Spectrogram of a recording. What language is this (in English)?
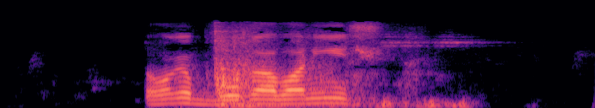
Bangla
